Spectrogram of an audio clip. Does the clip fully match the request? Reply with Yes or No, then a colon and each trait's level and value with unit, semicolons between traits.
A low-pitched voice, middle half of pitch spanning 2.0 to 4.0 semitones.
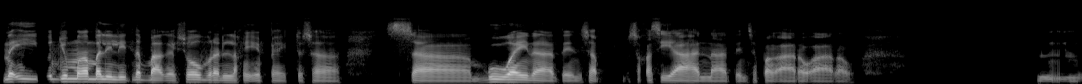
No: very low, 90 Hz; wide, 5.7 semitones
